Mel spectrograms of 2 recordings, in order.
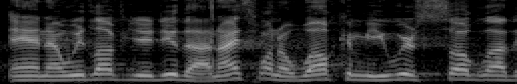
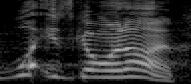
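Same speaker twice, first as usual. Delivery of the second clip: shocked disbelief; 6 semitones higher than usual. Retold or imitated. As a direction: blurt it out in amazement. Stunned by cash purchase.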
